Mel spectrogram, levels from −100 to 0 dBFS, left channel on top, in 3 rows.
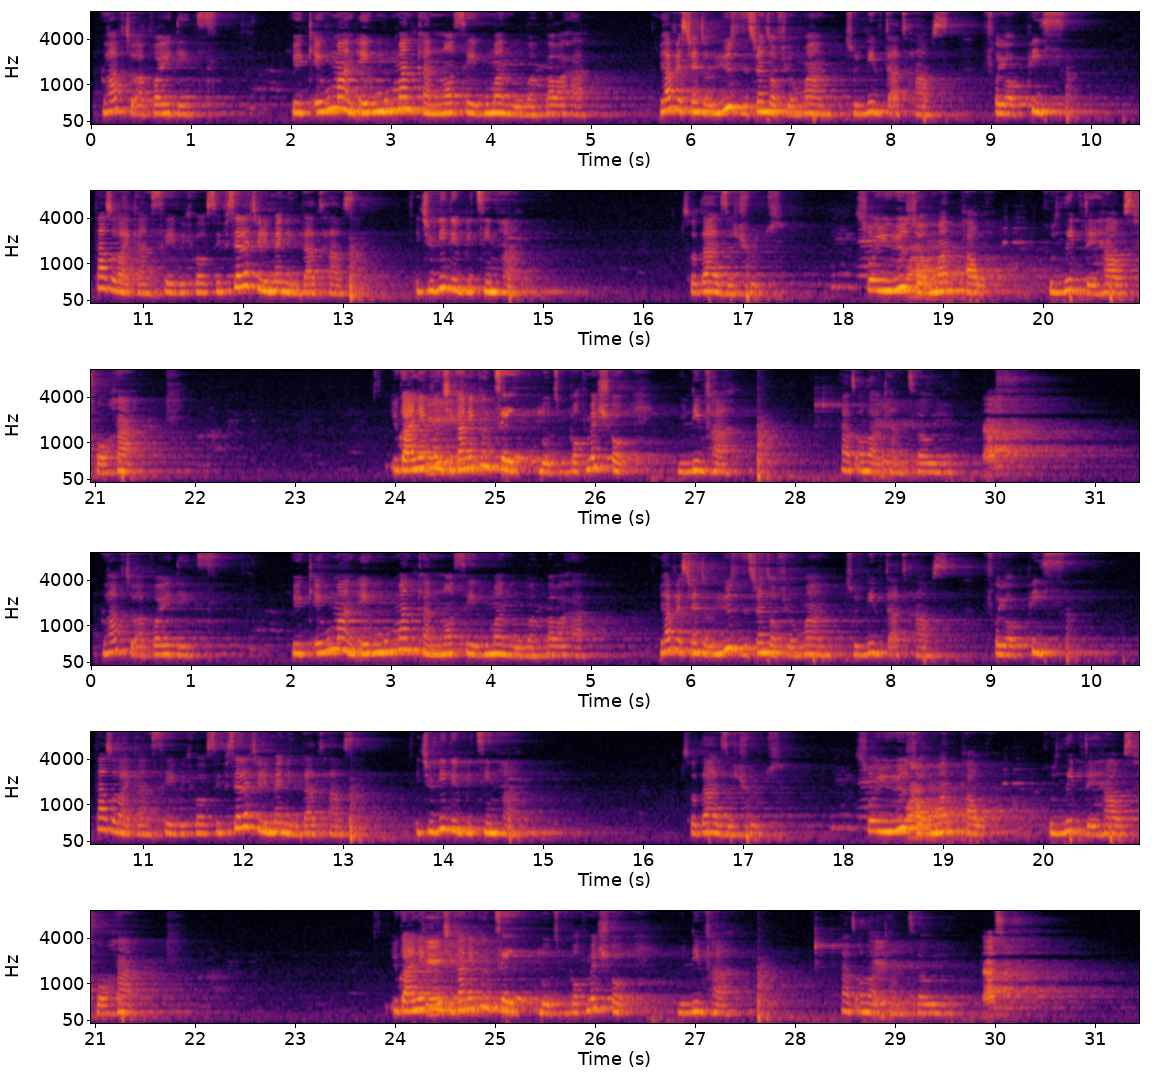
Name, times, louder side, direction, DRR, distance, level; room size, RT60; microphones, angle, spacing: voice 1, 0.1-1.2 2.0-5.0 5.7-8.6 9.0-9.9 10.5-13.3 13.7-14.9 16.5-17.4 17.9-19.4 19.7-21.6 23.9-26.5 26.8-27.8 28.5-29.6, left 2 dB, 20° left, 0.6 m, -27 dB
voice 2, 18.6-18.9 24.3-24.5 28.8-29.0 29.9-30.1, right 2 dB, 65° right, 4.0 m, -29 dB
27.0 x 25.0 x 7.3 m
head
